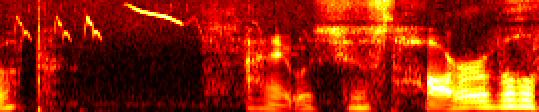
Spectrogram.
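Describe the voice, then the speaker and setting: This man talks at a moderate pace with ordinary pitch variation. Noticeable background noise runs under his voice. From northern England (Carlisle, Cumbria). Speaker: game streamer. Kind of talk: casual live-stream chat. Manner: hesitant, many fillers and repetitions.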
